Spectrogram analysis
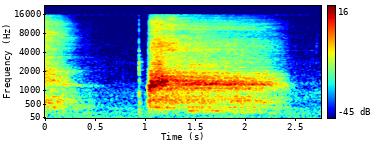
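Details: Demonstration of an NRN spirometry test, one of repeated coached "push" attempts: a quiet deep breath in, then a sudden loud rushing blast of forced exhalation sustained about one and a half seconds.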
